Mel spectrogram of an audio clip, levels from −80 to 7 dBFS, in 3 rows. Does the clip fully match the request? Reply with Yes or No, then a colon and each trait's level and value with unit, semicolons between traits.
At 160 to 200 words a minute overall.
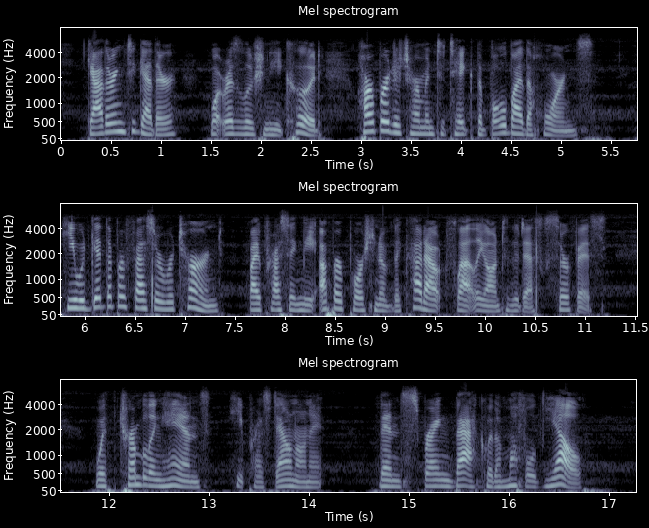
Yes: average, 170 wpm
